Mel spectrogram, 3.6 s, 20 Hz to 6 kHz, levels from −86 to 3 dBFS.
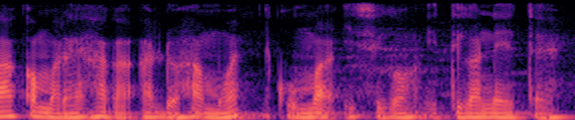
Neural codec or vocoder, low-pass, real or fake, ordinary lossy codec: vocoder, 44.1 kHz, 128 mel bands every 512 samples, BigVGAN v2; 5.4 kHz; fake; none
